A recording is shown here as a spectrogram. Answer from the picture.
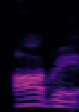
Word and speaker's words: Arbery: Arbery, okay.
